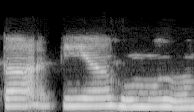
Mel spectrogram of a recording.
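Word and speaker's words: تَأْتِيَهُمُ: Kemudian hatta ta'tiyahumul bayyinah. Nah, di sini ta'tiyahumulnya itu hamzah bukan ain ya.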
